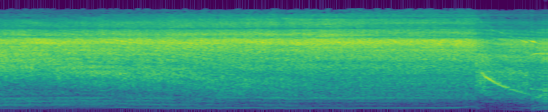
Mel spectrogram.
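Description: A tractor engine roars loudly and steadily, then cuts out.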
